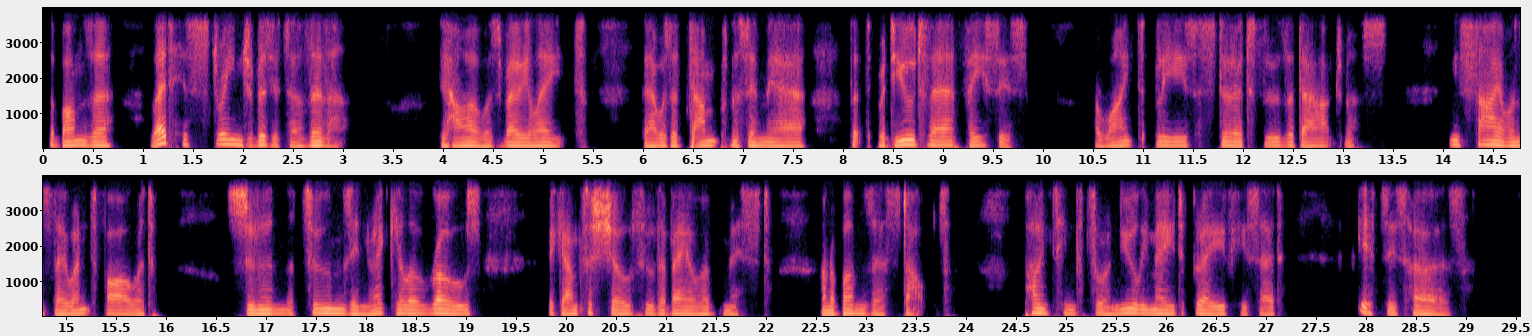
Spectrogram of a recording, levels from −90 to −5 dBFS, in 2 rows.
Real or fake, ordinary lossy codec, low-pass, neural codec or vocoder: fake; Opus, 16 kbps; 3.6 kHz; codec, 24 kHz, 0.9 kbps, WavTokenizer, medium speech release version 1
